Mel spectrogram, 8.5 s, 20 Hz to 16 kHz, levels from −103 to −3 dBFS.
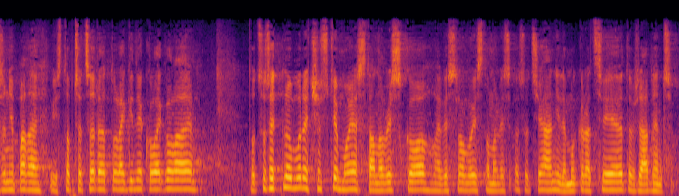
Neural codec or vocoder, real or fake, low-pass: codec, 24 kHz, 0.9 kbps, WavTokenizer, medium speech release version 1; fake; 10.8 kHz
